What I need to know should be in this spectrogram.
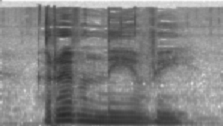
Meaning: jealous (suspecting rivalry in love; fearful of being replaced, in position or in affection)
- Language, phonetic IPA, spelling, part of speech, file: Ukrainian, [reu̯ˈnɪʋei̯], ревнивий, adjective, Uk-ревнивий.ogg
